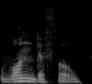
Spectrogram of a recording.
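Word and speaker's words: Wanderful: Window Wonderful. So it's like the word wonderful, but spelt with an A. So it's wander, as in walking around.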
